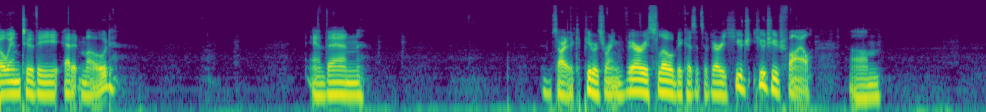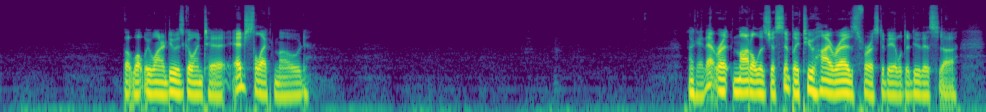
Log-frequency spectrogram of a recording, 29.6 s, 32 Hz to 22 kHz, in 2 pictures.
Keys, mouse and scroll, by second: 1.0 Tab, 1.0 click, 9.8 a, 11.9 a, 18.1 click, 29.1 click.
